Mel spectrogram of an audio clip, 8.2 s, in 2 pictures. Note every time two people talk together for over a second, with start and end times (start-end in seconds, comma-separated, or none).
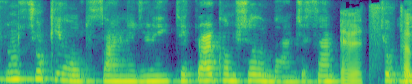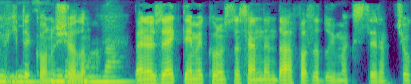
3.4-5.1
